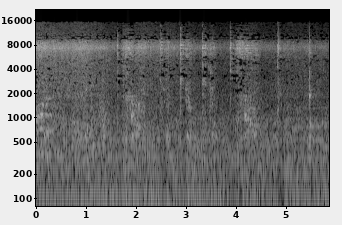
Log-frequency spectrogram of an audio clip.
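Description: Tomato-onion masala frying and sizzling in a kadhai while a steel spatula stirs it. From about a second and a half in, the spatula gives a run of sharp clicks and scrapes against the pan.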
